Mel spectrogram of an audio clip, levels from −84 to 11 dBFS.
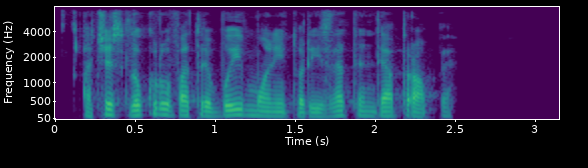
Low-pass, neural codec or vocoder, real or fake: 7.2 kHz; codec, 16 kHz, 4.8 kbps, FACodec; fake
